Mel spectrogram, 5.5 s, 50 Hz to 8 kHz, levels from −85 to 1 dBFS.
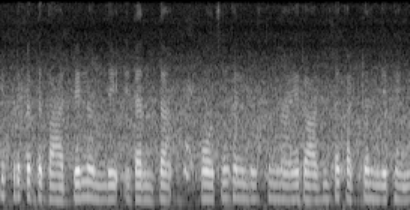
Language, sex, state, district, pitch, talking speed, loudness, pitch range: Telugu, female, Andhra Pradesh, Visakhapatnam, 160 Hz, 100 wpm, -18 LUFS, 155-170 Hz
